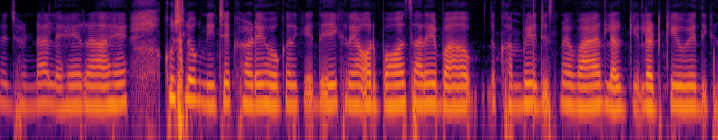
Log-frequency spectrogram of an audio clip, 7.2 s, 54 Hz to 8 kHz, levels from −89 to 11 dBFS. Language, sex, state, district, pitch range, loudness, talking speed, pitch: Hindi, female, Uttar Pradesh, Gorakhpur, 185-195 Hz, -21 LUFS, 210 wpm, 190 Hz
